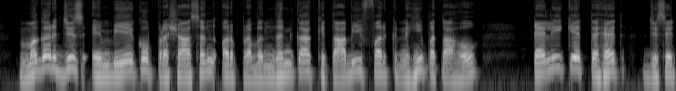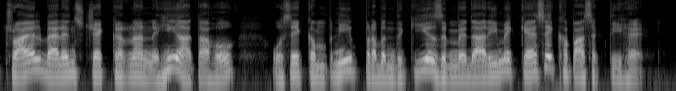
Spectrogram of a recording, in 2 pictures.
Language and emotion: Hindi, neutral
